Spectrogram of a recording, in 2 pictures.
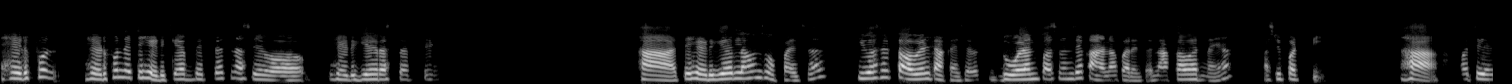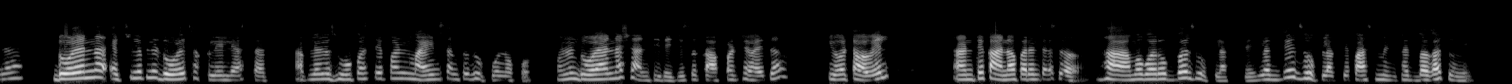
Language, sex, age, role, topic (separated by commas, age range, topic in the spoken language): Marathi, female, 25-29, guest, मधल्या रात्री जाग आली तर पुन्हा झोप कशी लागते?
